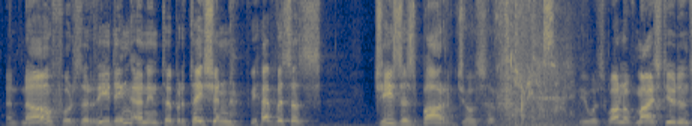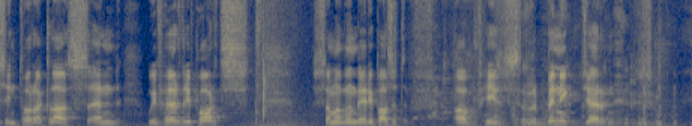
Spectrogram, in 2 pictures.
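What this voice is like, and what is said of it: Put-on accent from The Chosen. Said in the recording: “the Chosen accent. So everybody in the Chosen series is putting on a bit of an accent.”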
